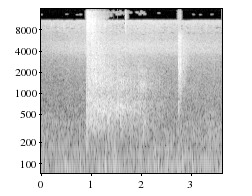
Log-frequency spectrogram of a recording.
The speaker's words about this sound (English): He hears the snap. The mini sonic boom a high-powered rifle slug makes as it breaks the sound barrier.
